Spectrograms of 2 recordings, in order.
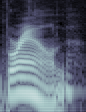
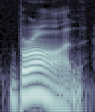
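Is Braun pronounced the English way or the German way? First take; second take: German; English. First: Braun is said with its German vowel sound. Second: Braun is said with an anglicized vowel sound. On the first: The speaker calls it right. "in German it would be Braun" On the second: The speaker calls it wrong. "English-speaking people mispronounce it by saying Braun"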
